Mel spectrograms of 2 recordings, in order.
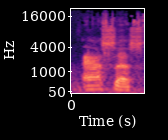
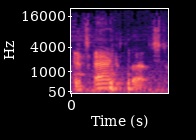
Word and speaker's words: access: I mean, you wouldn't say I need to access this computer. I might. No, it's access. When you have a double C, it's pronounced with the double consonant, like an X.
